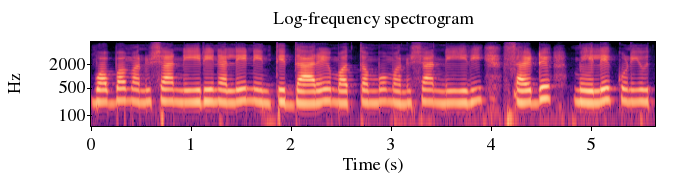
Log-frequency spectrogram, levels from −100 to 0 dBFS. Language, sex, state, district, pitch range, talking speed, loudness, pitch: Kannada, female, Karnataka, Bidar, 220-235 Hz, 105 wpm, -17 LUFS, 230 Hz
